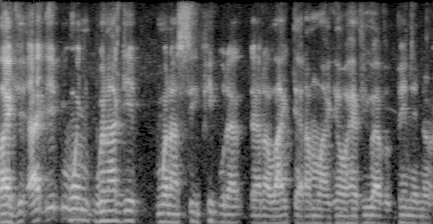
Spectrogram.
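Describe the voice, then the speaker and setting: A man with a plain, everyday voice talks at a fairly quick pace. His pitch is fairly low, with ordinary pitch variation. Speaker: podcast host. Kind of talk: casual banter.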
